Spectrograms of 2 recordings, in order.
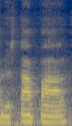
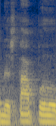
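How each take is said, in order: First: The final vowel is an open 'a' sound. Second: The final vowel is an 'e' sound.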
